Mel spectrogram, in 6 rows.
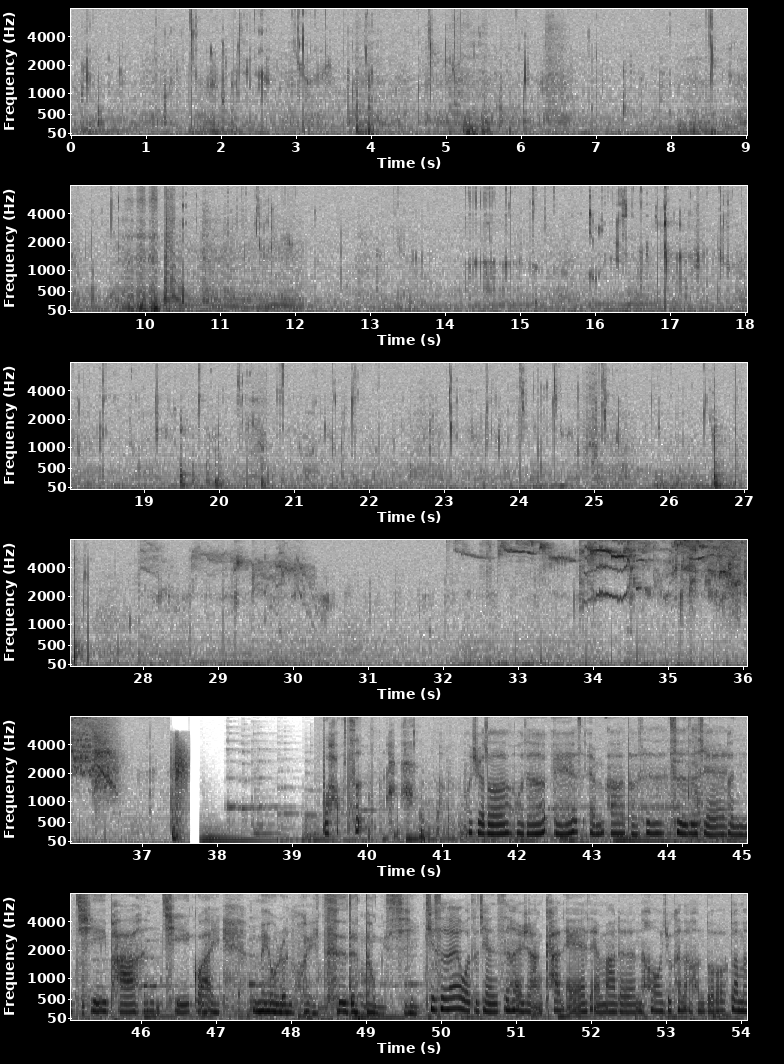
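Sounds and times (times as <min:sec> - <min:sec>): wet chewing and mouth clicks: 0:00.0 - 0:33.1
high squeaking: 0:27.9 - 0:30.6, 0:32.0 - 0:36.9.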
